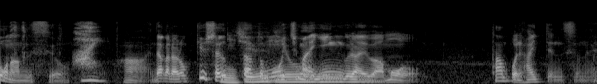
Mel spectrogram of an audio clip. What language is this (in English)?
Japanese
